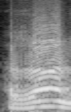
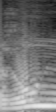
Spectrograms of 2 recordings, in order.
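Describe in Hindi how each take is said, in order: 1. स्वर एक छोटी 'uh' ध्वनि है। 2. स्वर एक लंबी 'oo' ध्वनि है। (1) "यहाँ पे यू का अ होगा" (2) "रून नहीं"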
